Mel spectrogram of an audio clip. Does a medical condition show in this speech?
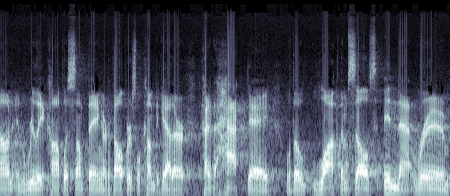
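No.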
